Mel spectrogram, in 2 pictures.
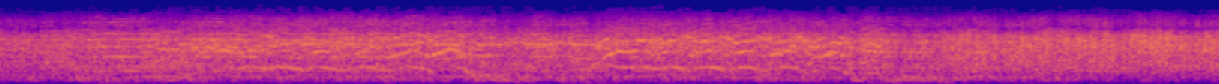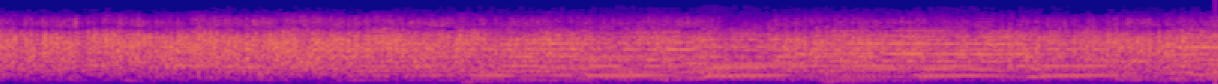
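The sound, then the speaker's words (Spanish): A horse neighs and whinnies repeatedly as a cowboy rides it into an auditorium carrying a banner with the name Bob Lagorne, over a loud, steady wash of crowd applause and cheering, with hoofbeats clattering faintly underneath throughout. “Un vaquero a caballo entra en el auditorio, lleva una pancarta con el nombre Bob Lagorne.”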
